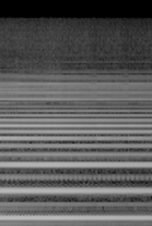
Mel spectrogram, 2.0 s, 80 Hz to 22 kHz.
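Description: Bass clarinet holding one long tied melody note (written C5) over a sustained chord, fading slowly.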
